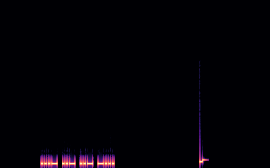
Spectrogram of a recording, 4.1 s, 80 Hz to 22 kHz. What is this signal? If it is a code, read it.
Morse code, heard as a keyed tone, about 44 wpm, 700 Hz. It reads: VUUB
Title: All Cut Numbers - 4-Digit 45wpm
